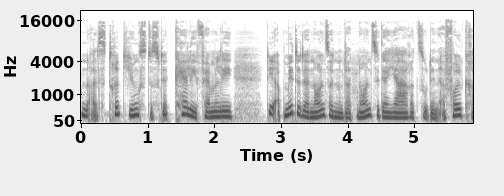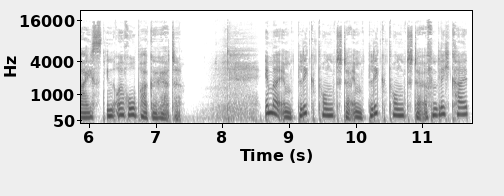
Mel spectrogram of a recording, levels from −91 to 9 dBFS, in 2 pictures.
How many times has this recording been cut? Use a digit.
3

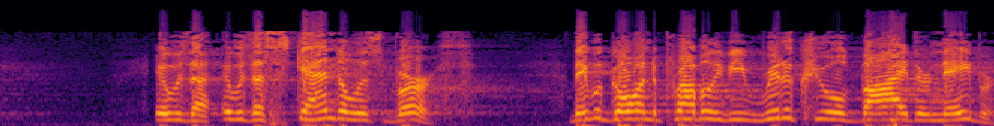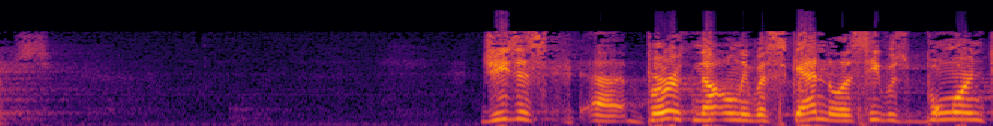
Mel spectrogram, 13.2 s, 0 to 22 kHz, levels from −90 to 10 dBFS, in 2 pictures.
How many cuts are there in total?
0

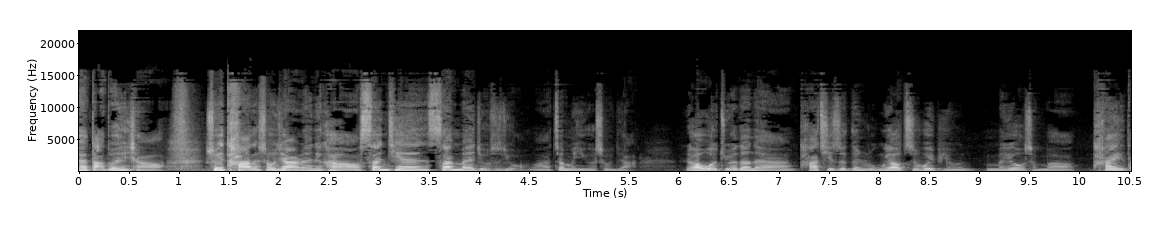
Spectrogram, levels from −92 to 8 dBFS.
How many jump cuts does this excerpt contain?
0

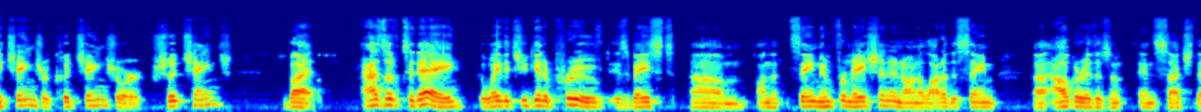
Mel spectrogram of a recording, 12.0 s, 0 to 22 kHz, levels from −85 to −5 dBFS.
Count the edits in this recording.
1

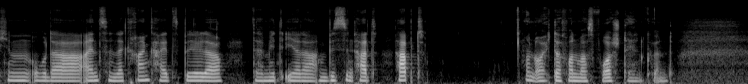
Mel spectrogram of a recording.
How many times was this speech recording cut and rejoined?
2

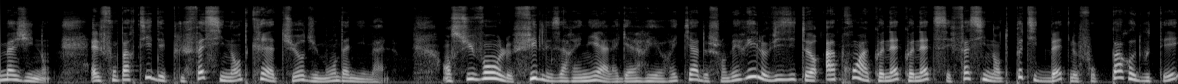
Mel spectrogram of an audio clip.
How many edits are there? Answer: 2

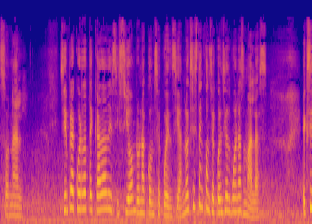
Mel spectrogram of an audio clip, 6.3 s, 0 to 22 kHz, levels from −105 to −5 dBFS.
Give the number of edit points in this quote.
3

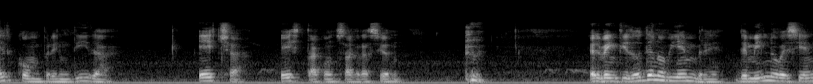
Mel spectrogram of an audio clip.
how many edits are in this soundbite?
1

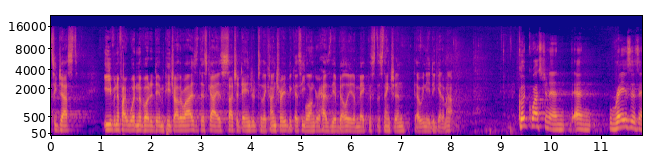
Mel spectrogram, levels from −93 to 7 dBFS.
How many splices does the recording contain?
3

